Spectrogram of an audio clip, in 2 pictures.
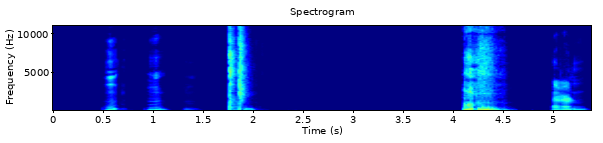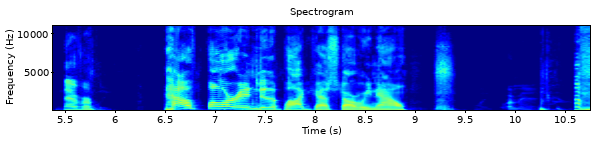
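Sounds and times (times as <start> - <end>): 
speech: 0.5 - 1.3, 5.0 - 5.9, 6.6 - 10.7
hand clap: 1.8 - 2.0.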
